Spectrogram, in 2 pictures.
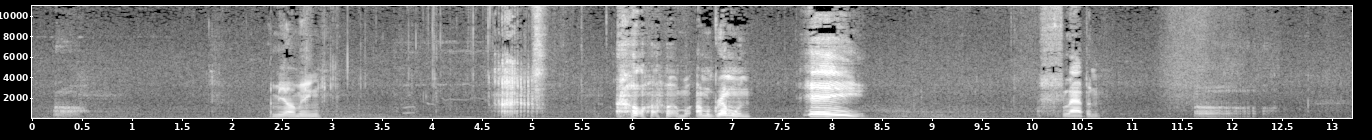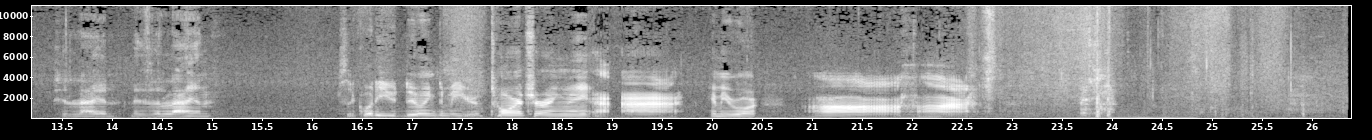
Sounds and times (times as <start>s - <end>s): Speech: 0.2s - 0.6s, 2.4s - 3.0s, 5.9s - 8.4s, 10.1s - 10.8s, 11.6s - 12.5s, 13.4s - 15.1s, 16.3s - 22.7s.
